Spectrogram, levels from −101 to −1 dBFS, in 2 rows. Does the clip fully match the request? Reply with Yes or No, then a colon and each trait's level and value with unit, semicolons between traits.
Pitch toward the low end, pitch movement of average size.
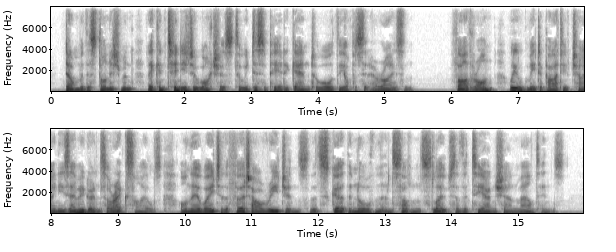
Yes: low, 105 Hz; average, 3.5 semitones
